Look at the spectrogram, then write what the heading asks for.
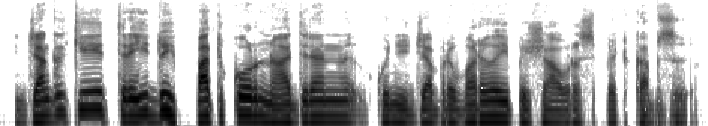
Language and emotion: Kashmiri, neutral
